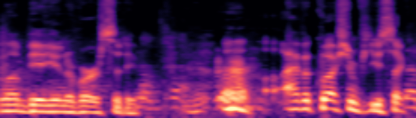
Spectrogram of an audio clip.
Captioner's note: laughter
